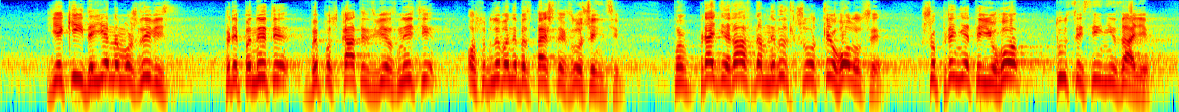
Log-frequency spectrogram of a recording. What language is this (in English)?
Ukrainian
